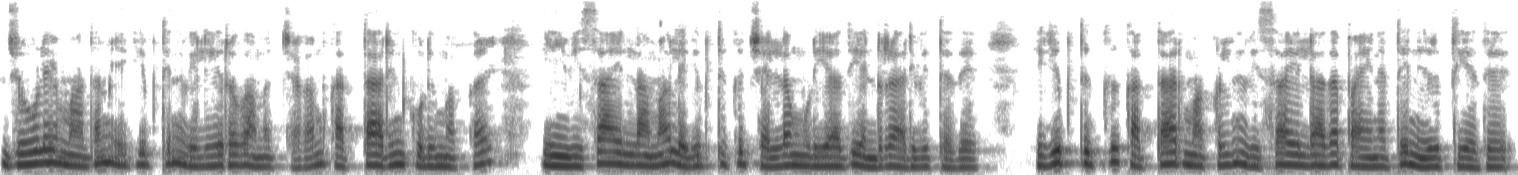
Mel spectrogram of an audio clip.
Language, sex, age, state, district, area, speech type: Tamil, female, 30-45, Tamil Nadu, Namakkal, rural, read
